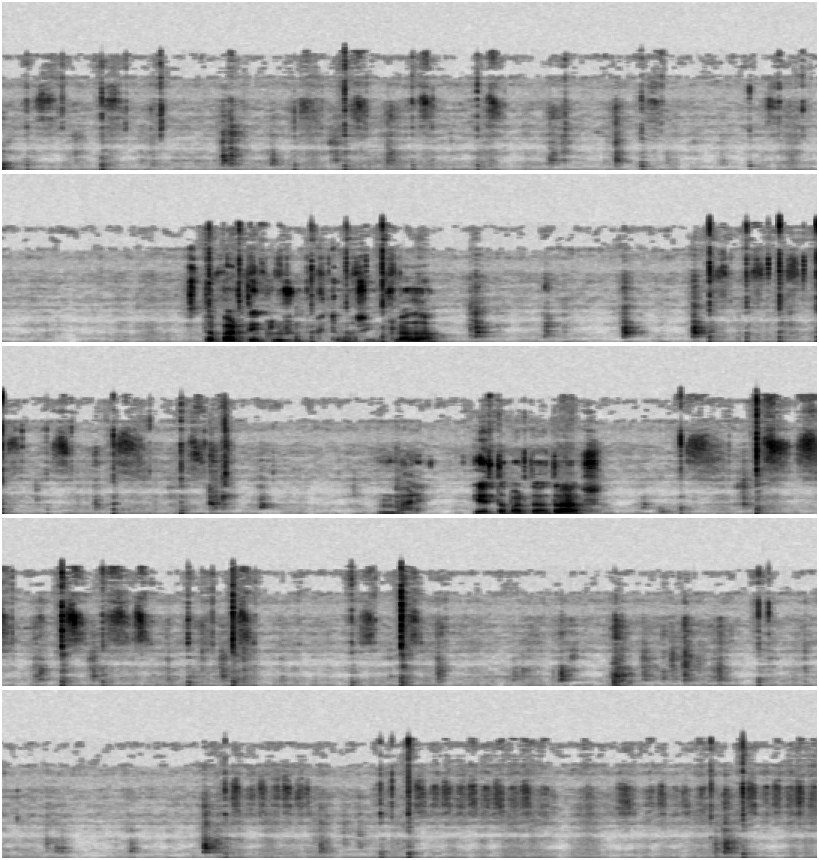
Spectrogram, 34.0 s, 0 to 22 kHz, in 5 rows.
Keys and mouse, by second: 0.4-1.5 drag, 1.5-2.6 middle drag, 2.6-5.0 drag, 5.0 shift+middle click, 5.6-6.9 drag, 6.9-8.7 shift+middle drag, 8.7-10.6 drag, 10.6-12.9 middle drag, 12.9-15.7 drag, 15.7-19.5 ctrl+middle drag, 19.5-23.0 drag, 23.0 middle click, 23.5 click, 24.2-27.0 middle drag, 26.1 c, 27.0 click, 27.0-29.2 middle drag, 29.2-30.5 ctrl+drag, 30.1 f, 30.7-33.9 ctrl+drag.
